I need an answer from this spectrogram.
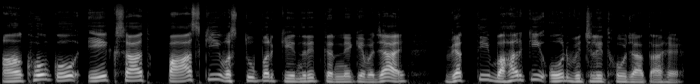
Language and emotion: Hindi, neutral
